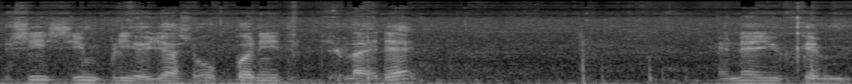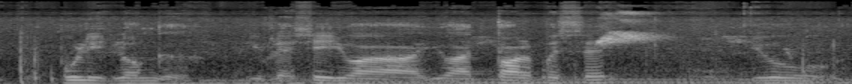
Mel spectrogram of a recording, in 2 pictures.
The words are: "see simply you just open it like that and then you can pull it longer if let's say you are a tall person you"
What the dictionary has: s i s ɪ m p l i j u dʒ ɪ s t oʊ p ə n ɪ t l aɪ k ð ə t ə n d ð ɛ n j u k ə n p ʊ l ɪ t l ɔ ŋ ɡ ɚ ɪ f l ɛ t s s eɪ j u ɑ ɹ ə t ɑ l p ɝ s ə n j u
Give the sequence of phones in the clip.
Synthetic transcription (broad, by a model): s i s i m p l i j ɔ dʒ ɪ s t oʊ p ə n ɪ t l aɪ k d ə t ə n d ɛ n j u k ə n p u l ɪ t l ɔ ŋ ɡ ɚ ɪ f l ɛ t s s eɪ j u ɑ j ə t ɑ l p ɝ s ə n j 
